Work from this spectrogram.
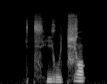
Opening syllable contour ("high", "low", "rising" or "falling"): low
